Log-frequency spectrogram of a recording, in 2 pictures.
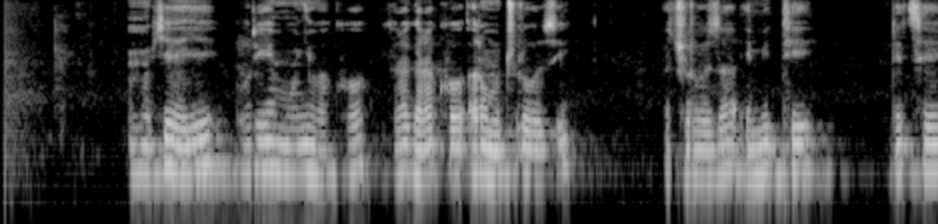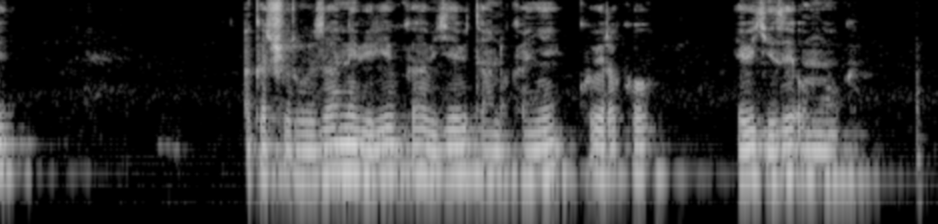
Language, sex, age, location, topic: Kinyarwanda, male, 18-24, Huye, agriculture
